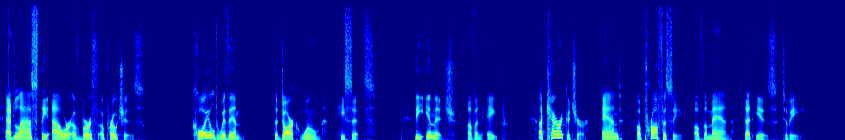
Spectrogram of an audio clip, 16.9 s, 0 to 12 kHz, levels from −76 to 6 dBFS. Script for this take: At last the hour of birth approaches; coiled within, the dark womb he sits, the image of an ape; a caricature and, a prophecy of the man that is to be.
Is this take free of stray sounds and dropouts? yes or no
yes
